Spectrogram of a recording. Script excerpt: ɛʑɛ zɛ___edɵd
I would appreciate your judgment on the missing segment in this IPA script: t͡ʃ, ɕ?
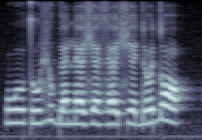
ɕ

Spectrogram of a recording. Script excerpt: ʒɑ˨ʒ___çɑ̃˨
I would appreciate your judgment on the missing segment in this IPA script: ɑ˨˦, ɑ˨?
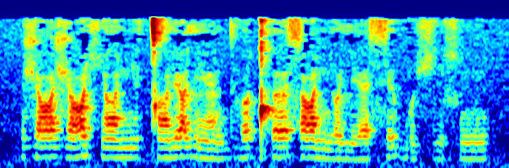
ɑ˨˦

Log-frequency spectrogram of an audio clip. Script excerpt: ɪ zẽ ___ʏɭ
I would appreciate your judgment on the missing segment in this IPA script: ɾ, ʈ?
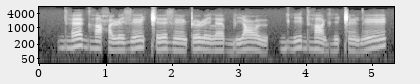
ʈ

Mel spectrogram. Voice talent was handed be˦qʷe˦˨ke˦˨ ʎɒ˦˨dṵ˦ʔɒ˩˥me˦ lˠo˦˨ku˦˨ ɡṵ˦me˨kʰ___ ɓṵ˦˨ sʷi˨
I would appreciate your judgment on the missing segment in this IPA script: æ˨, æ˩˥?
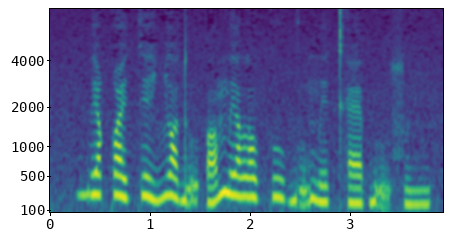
æ˨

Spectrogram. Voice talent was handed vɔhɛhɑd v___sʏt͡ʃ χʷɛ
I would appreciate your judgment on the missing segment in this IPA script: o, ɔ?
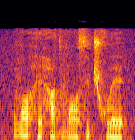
ɔ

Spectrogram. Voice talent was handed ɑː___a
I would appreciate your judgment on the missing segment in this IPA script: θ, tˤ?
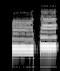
θ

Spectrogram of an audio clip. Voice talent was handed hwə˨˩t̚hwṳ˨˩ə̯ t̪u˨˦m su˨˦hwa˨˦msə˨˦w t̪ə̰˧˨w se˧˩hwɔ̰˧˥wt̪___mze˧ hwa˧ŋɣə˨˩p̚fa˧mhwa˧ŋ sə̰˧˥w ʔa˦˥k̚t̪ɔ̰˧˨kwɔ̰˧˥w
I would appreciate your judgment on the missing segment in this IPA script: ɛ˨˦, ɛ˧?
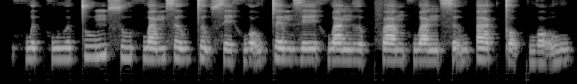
ɛ˧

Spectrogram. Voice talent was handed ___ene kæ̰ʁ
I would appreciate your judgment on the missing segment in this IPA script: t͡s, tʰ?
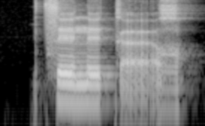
t͡s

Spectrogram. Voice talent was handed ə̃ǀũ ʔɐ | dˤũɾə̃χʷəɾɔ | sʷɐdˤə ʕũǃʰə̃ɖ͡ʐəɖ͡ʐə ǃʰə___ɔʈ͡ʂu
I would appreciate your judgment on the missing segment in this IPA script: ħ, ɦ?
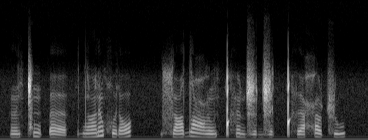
ħ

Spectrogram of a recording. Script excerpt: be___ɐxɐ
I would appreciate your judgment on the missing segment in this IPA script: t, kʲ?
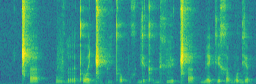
kʲ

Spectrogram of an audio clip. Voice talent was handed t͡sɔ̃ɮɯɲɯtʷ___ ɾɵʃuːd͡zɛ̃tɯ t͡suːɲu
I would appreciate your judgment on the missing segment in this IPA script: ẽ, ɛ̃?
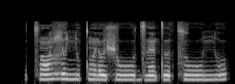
ẽ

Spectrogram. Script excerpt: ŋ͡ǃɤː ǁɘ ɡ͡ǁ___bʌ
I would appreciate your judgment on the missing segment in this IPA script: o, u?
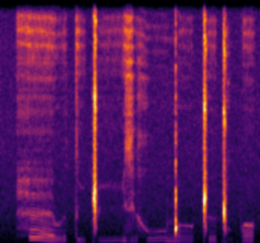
u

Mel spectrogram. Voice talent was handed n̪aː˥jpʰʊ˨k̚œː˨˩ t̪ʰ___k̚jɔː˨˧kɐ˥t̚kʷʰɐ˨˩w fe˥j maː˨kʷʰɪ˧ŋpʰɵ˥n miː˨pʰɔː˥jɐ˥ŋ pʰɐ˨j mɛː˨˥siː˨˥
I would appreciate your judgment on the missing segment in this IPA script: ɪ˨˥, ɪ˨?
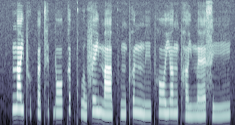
ɪ˨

